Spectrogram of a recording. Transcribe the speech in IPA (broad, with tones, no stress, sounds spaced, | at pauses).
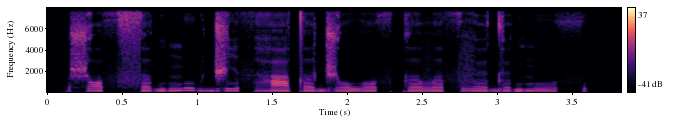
ʃ ɔ˧˩˧ θ s ə˩˧˩ ɡ ŋ u˥˨ ɡ d͡ʒ i˧˩˧ θ ɦ a˧˩˧ t ə˩˧ d͡ʒ o˩˧ w o˩˧˩ θ k ə˩˧˩ β ə˩˧˩ θ v ʏ˧˩˧ d ʏ˧˩˧ ɡ m u˧˩˧ θ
